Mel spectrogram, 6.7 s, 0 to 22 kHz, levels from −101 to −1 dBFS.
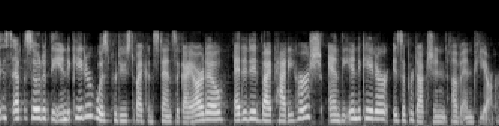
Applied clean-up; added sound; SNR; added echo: neural mask model DeepFilterNet 3.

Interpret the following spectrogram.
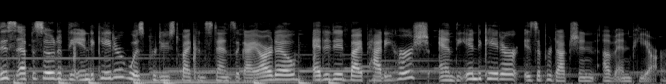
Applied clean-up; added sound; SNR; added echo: none; none; none; none.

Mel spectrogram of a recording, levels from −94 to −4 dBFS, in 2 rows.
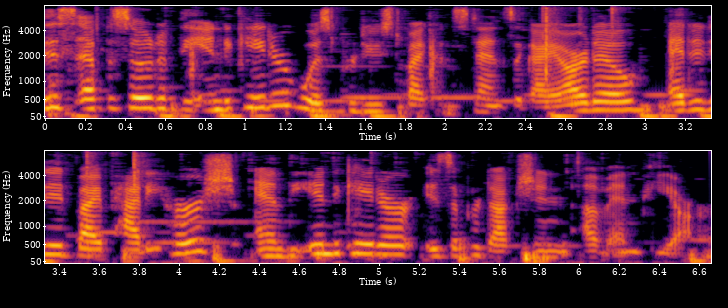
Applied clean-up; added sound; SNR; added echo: classical method Wiener filter.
